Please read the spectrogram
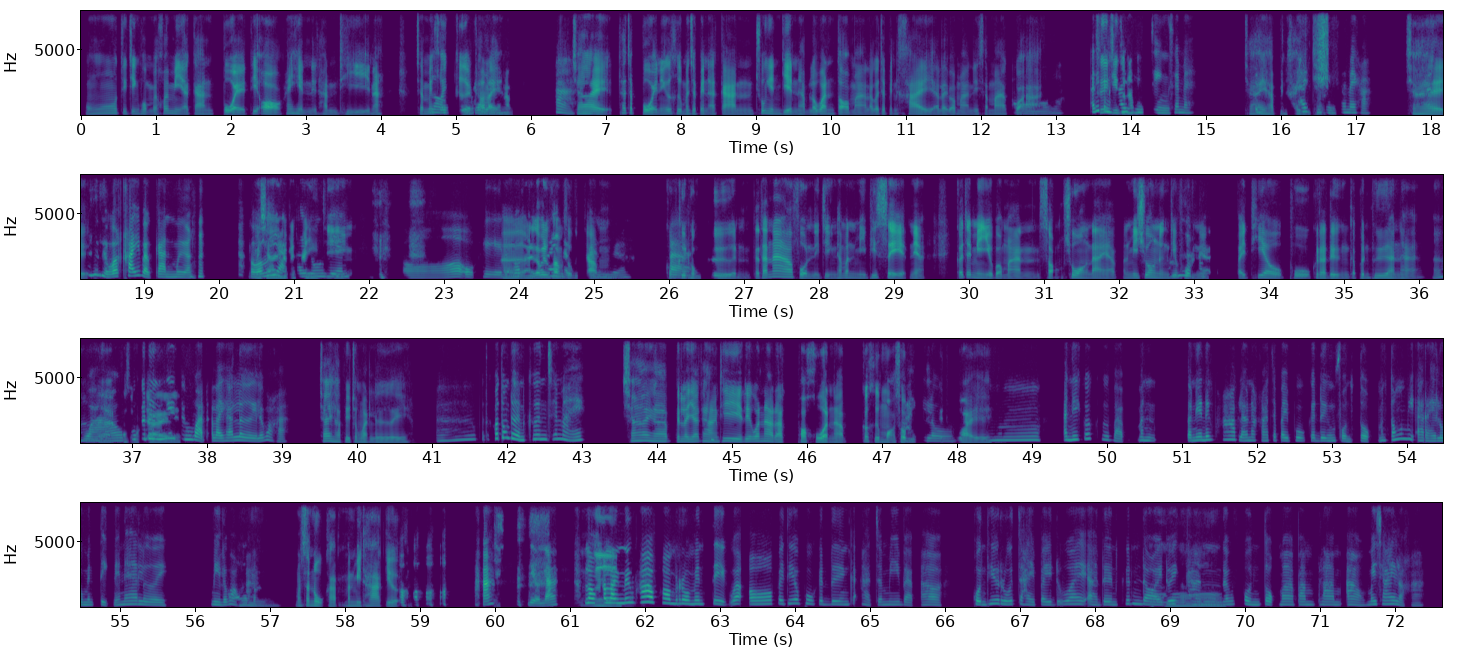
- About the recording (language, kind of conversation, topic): Thai, podcast, ช่วงฤดูฝนคุณมีความทรงจำพิเศษอะไรบ้าง?
- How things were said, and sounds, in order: laughing while speaking: "จริง"; chuckle; chuckle; unintelligible speech; tapping; laughing while speaking: "อ๋อ"; chuckle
